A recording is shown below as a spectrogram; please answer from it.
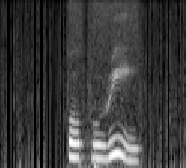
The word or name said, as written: pot pourri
